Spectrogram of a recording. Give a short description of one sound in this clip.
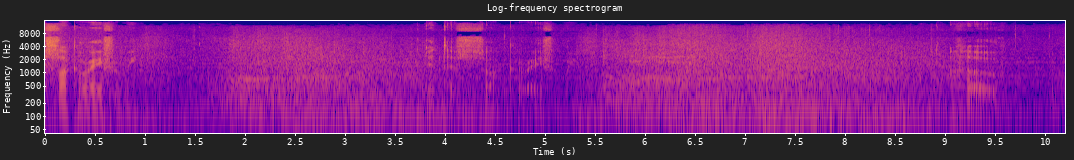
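A huge creature growls with a deep, steady rumble.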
